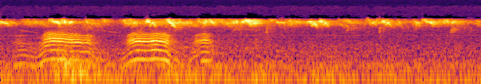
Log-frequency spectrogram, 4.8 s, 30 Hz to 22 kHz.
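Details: Three quick arched, harmonic mews in under two seconds from captive Pallas's cat kittens, 3 to 7 weeks old, recorded by a motion-activated trail camera, with constant high chirping of birds behind.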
